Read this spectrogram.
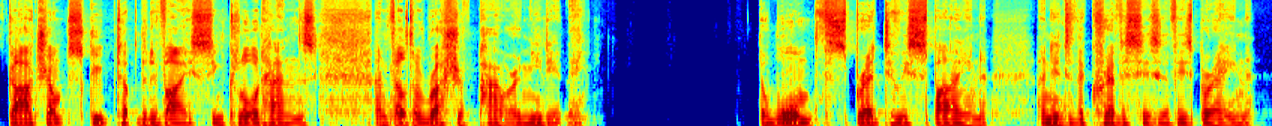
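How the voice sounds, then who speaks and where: A man narrating a game epilogue as game master, with measured, dramatic storytelling. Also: fairly low pitch, a little mellow, no room sound, studio quality.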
